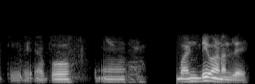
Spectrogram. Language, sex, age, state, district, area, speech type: Malayalam, male, 30-45, Kerala, Palakkad, urban, conversation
